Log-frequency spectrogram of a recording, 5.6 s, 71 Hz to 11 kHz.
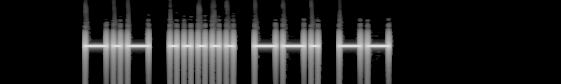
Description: Morse code, heard as a keyed tone, about 17 wpm, 700 Hz. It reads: K5GM
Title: Easy Call Signs Repeated 3x - 17wpm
